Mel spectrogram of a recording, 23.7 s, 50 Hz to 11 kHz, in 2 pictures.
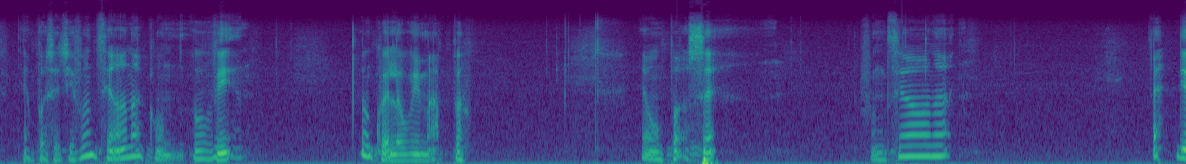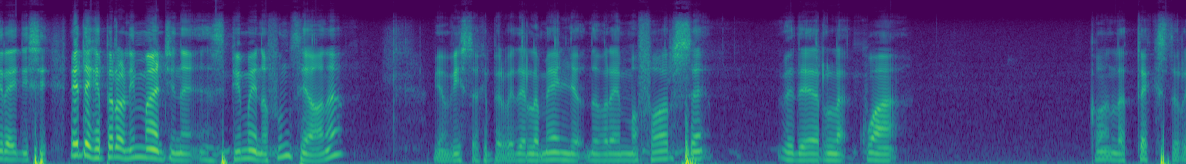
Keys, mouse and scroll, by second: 7.7-9.9 drag, 19.3 Escape.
